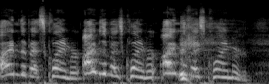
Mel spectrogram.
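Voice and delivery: mock very high, insistent cry repeated over and over. Describing a scene where everyone yells, the speaker re-enacts a character screaming. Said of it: "she just keeps screaming".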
